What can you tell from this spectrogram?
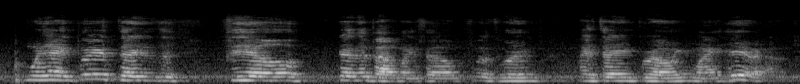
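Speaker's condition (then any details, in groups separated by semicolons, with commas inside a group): Cerebral palsy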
